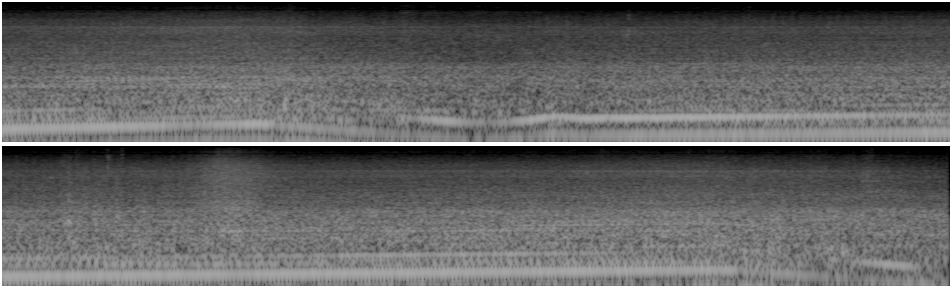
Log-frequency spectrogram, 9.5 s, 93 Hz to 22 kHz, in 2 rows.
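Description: A BMW E30 engine drones steadily from inside the car, its pitch sliding down and back up with gear changes and throttle, a loud continuous hum with no talk.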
